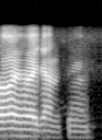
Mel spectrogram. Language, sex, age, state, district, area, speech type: Odia, male, 45-60, Odisha, Nuapada, urban, conversation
